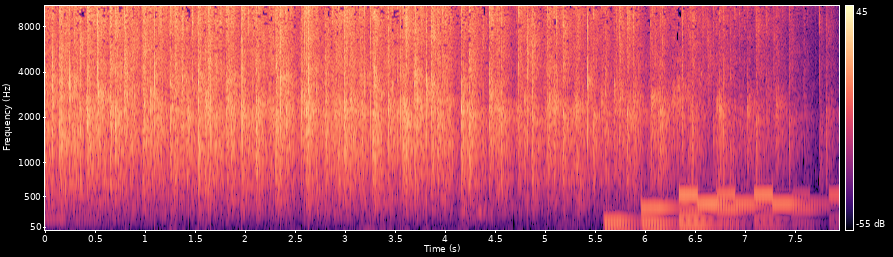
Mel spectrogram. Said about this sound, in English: A big round of applause for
